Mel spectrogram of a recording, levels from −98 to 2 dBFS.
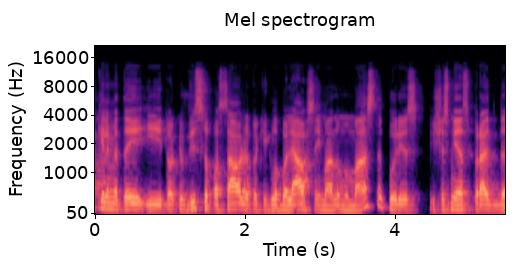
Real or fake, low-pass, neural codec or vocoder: real; 14.4 kHz; none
